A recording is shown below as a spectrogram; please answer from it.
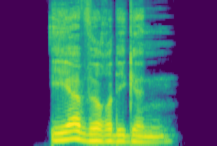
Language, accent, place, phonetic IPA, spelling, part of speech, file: German, Germany, Berlin, [ˈeːɐ̯ˌvʏʁdɪɡn̩], ehrwürdigen, adjective, De-ehrwürdigen.ogg
- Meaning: inflection of ehrwürdig: 1. strong genitive masculine/neuter singular 2. weak/mixed genitive/dative all-gender singular 3. strong/weak/mixed accusative masculine singular 4. strong dative plural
